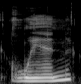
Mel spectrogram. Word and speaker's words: Gwenn: I'm My name is Gwen Craig, and if it's spelled later, it's G-W-E-N-N, Craig, C-R-A-I-G.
